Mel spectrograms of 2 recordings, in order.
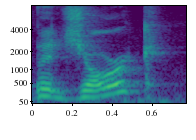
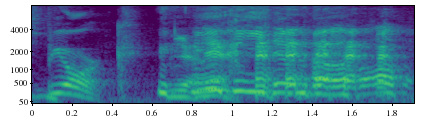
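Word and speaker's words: Björk: bjornhild what yeah yeah is it bajork no it's bjork amazon find that man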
